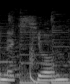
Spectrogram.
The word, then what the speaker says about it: NXIVM: En 2003, il a créé une deuxième entité, baptisée NXIVM, prononcée Nexium, qui chapeautait ESP, basée à Albany, capitale de l'État de New York.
